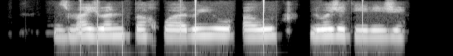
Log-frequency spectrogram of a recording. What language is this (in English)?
Pashto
